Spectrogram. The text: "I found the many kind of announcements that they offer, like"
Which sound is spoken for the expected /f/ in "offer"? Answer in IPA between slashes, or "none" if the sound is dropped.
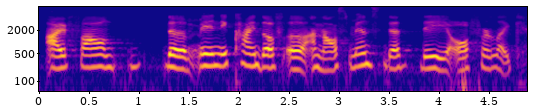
/f/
